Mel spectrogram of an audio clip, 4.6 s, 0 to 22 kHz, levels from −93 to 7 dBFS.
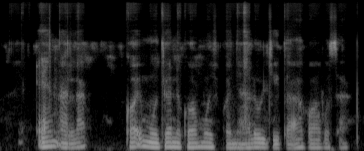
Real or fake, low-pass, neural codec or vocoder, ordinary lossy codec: fake; none; codec, 44.1 kHz, 7.8 kbps, DAC; none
